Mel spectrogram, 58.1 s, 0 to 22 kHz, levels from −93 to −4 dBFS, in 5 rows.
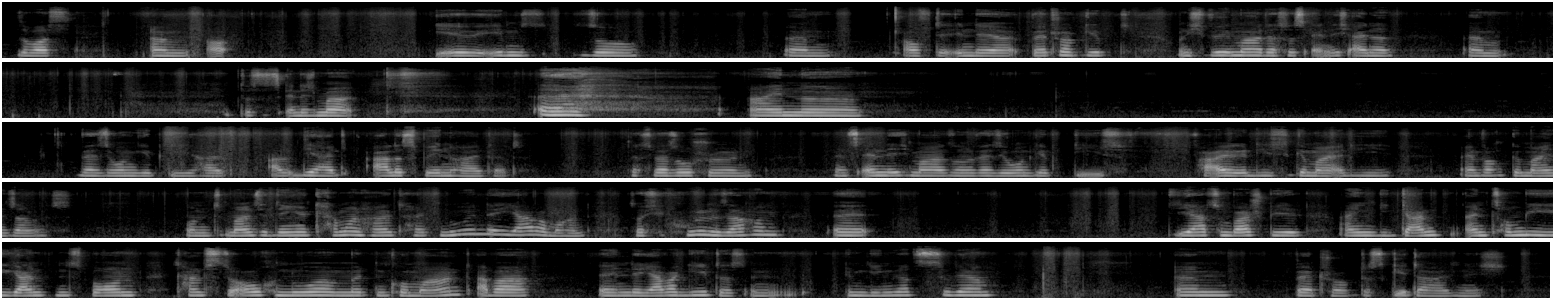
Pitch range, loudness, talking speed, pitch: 200-225 Hz, -43 LUFS, 105 wpm, 210 Hz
